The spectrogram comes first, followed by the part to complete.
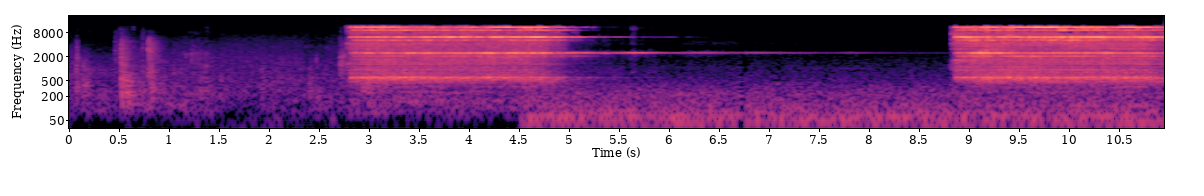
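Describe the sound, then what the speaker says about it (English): A telephone rings in the video game The Exit 8, two bursts of bright electronic trilling separated by a quiet gap with a low hum underneath, clear and fairly close. "That phone's ringing."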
